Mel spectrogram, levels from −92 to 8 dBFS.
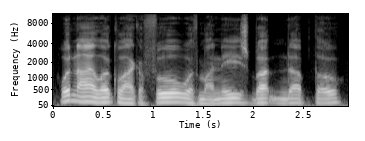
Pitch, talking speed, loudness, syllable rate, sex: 110 Hz, 245 wpm, -15 LUFS, 5.2 syllables/s, male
